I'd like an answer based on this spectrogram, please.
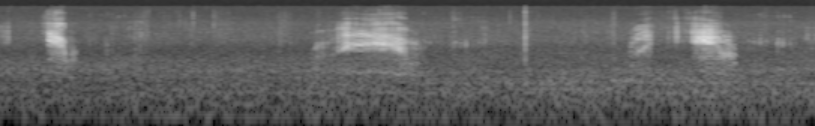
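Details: Stray cats, a black-and-white one resting in tree shade and a talkative one being petted; three short high meows spaced across a few seconds over steady background hiss.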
